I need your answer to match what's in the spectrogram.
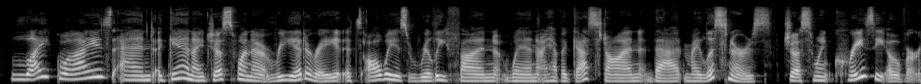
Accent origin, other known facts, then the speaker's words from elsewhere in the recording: Dallas, Texas, United States; now in Los Angeles, United States; I am originally from Dallas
